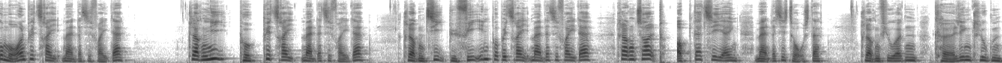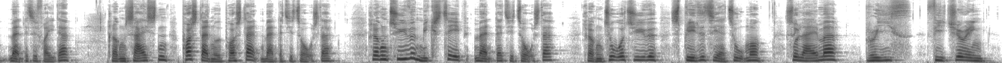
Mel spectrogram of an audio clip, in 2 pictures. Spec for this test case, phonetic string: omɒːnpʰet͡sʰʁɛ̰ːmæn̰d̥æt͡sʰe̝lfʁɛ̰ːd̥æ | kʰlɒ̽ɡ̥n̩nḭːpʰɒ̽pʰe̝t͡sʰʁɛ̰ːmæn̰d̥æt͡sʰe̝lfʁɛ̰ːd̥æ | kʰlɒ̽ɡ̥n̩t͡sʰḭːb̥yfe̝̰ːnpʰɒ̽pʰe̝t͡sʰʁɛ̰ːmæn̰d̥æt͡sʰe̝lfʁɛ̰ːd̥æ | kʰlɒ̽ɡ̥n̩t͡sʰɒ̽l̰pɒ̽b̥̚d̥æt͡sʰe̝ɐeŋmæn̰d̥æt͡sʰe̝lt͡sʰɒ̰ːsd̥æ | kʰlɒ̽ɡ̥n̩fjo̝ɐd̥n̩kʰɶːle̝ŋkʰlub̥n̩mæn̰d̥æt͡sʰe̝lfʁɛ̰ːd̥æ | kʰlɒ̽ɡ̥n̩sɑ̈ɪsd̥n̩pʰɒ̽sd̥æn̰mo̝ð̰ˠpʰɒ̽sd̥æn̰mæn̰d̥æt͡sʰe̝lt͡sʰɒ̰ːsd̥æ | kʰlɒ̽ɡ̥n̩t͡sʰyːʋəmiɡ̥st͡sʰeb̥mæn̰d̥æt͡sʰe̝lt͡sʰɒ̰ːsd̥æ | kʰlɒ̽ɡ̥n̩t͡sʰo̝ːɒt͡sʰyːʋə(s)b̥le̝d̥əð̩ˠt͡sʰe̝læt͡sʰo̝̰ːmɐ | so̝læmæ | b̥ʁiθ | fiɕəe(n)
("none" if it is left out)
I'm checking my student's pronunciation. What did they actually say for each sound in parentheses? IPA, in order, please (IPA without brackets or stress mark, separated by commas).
s, ŋ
